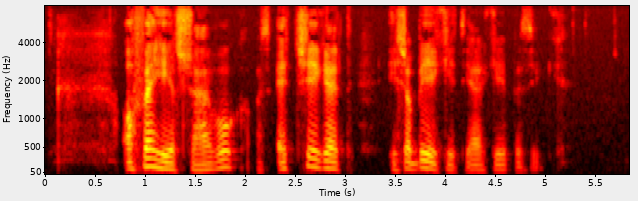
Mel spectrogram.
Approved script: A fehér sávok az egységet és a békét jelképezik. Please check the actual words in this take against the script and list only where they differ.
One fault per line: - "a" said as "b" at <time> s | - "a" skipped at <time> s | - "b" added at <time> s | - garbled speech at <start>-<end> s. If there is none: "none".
none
